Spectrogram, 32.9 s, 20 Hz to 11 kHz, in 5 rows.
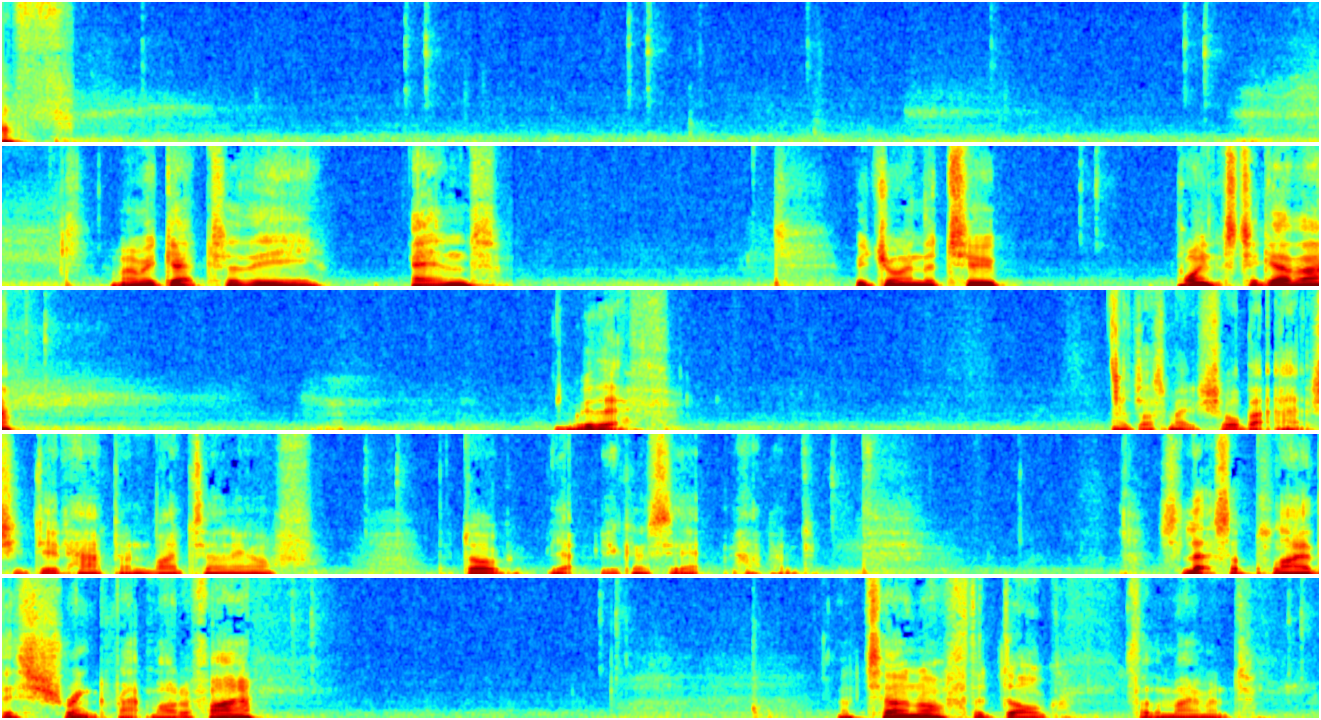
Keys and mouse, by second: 0.0 middle click, 0.5-2.9 typing, 0.8 click, 1.0 middle click, 1.4 click, 1.7 click, 2.0 click, 2.3 click, 2.5 click, 2.7 click, 4.0-6.0 typing, 4.5-4.9 drag, 11.9 click, 13.3 shift+click, 16.7 f, 21.6 click, 23.8 click, 27.8-29.6 drag, 32.8 click.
